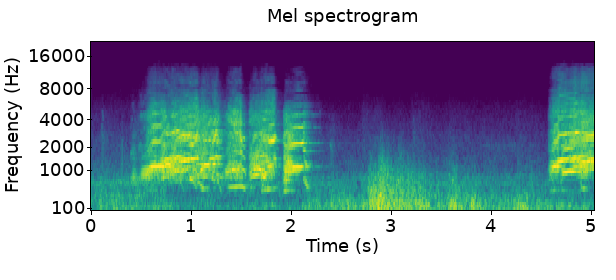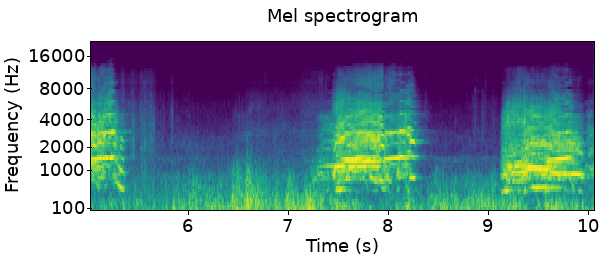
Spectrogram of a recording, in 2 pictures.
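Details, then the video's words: Farm geese that guard the flock and have chased off foxes and a raccoon, honking loudly in harsh, ragged bursts of about one second, four groups spread over ten seconds with rustling background noise between. "Our geese the guardians of the flock"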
